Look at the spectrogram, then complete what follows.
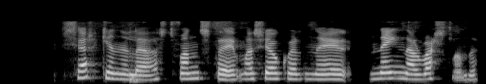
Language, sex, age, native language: Icelandic, female, 11, Icelandic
